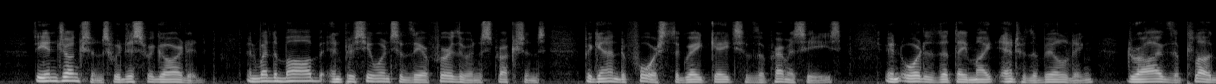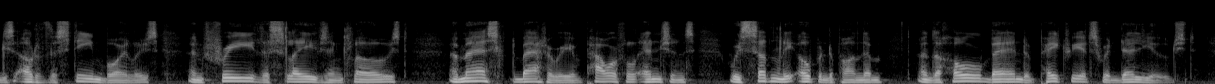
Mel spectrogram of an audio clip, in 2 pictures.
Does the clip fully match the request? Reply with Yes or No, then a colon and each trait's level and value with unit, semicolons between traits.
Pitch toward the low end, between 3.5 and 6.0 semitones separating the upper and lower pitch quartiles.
Yes: low, 115 Hz; average, 4.1 semitones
